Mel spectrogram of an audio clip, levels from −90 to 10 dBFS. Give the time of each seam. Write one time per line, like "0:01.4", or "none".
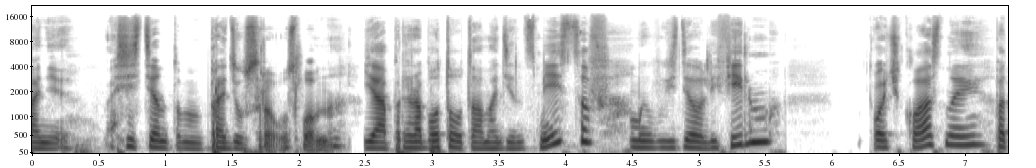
0:02.4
